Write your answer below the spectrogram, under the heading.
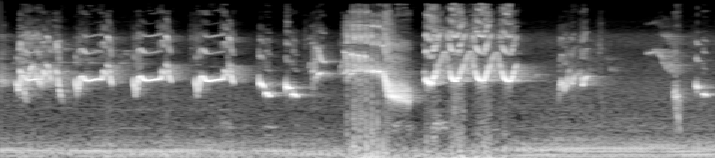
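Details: Adult male Asian pied starling at peak breeding condition, pumping as it sings: a series of short high whistled notes repeated almost three times a second, then a harsh rasp and a rapid wavering trill.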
